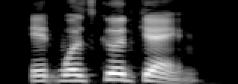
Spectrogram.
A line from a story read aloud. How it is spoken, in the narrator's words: Ilya says stiffly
